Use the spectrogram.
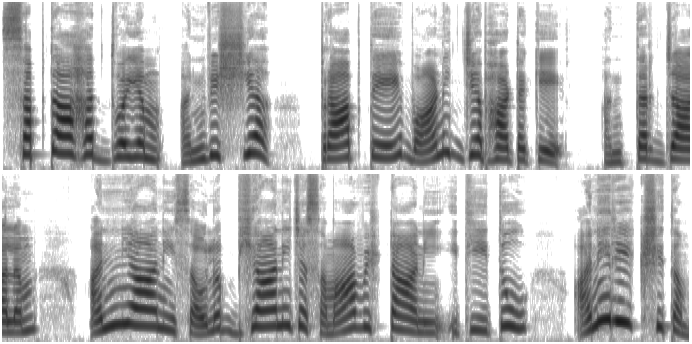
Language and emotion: Sanskrit, surprised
